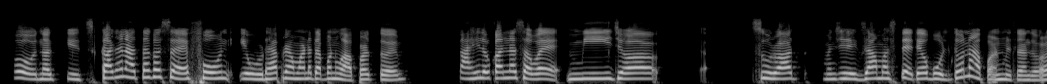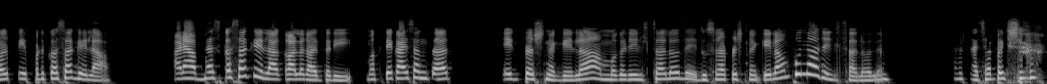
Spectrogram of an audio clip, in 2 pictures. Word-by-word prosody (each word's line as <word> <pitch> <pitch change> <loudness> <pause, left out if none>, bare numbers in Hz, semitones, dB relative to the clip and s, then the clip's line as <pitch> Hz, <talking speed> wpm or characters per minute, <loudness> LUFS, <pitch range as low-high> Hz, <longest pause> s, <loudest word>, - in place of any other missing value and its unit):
हो 280 -5 +1
नक्कीच. 235 -1 -3
कारण 310 +4 +3
आता 325 0 +2
कसं 340 -1 +2
आहे, 260 -2 +3
फोन 280 0 +1
एवढ्या 250 0 +2
प्रमाणात 270 -1 +1
आपण 270 +1 +1
वापरतोय. 225 -1 +1 0.6
काही 275 +1 0
लोकांना 290 +1 +2
सवय 255 -4 +2
आहे, 225 -3 -1 0.2
मी 265 +1 +2
जेव्हा 265 -1 +2 1.0
सुरुवात 270 -2 +2 0.3
म्हणजे 250 +2 -1
एक्झाम 270 +3 +1
असते 275 +2 0
तेव्हा 265 0 +2
बोलतो 255 +4 0
ना 385 - +1
आपण 235 -4 0
मित्रांजवळ, 215 0 0
"पेपर 255 -1 -3
कसा 275 +2 +2
गेला? 215 -7 0 0.7
आणि 260 +2 +2
अभ्यास 280 +1 +1
कसा 325 +4 +2
केला 280 -10 +3
काल 235 0 +3
रात्री?" 205 -3 -1 0.2
मग 235 - -4
ते 275 - +4
काय 280 0 +3
सांगतात? 270 -5 +1 0.5
एक 245 -1 -3
प्रश्न 245 -2 +1
गेला, 230 +7 +1
मग 220 +1 -2
रील्स 225 -1 -1
चालवले, 265 +1 0
दुसरा 220 +2 -1
प्रश्न 230 -1 -3
केला 230 +5 +3
आणि 315 +4 -2
पुन्हा 485 -3 +4
रील्स 225 -7 -3
चालवले 190 +1 -2
आणि 235 -1 -9 0.6
त्याच्यापेक्षा 270 +7 +1
260 Hz, 155 wpm, -23 LUFS, 230-280 Hz, 1.0 s, ते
